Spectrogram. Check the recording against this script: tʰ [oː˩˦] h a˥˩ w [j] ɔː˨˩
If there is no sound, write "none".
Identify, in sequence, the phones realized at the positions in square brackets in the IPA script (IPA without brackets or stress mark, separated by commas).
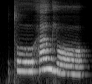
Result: oː˧, j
